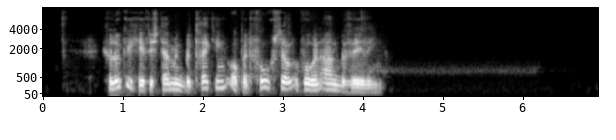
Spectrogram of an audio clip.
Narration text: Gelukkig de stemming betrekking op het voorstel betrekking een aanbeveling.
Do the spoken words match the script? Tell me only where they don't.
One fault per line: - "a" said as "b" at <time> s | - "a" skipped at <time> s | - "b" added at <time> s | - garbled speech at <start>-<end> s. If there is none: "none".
- "heeft" added at 1.2 s
- "betrekking" said as "voor" at 3.2 s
